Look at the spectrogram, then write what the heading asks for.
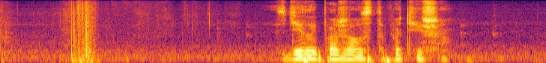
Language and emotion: Russian, neutral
